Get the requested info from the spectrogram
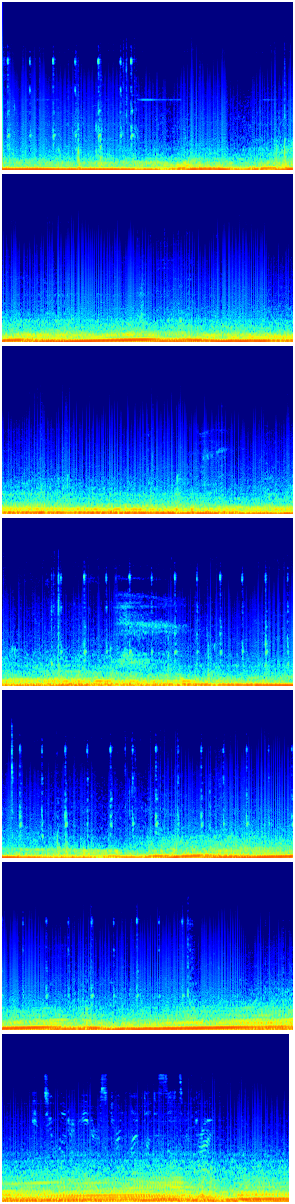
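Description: A car's engine heard from inside the cabin while driving. It runs steadily for stretches, and its pitch climbs and falls back several times as the car accelerates.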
